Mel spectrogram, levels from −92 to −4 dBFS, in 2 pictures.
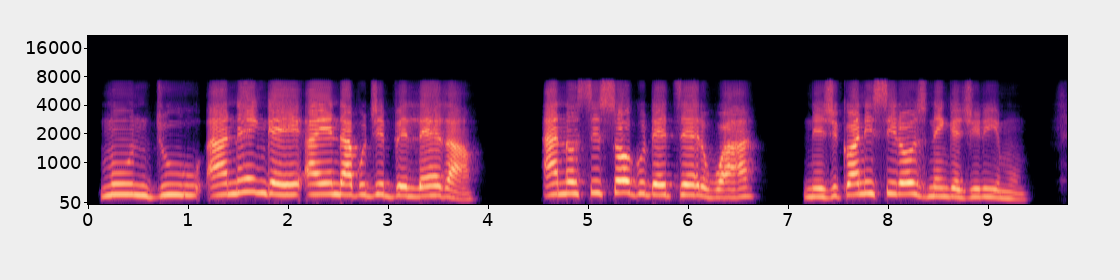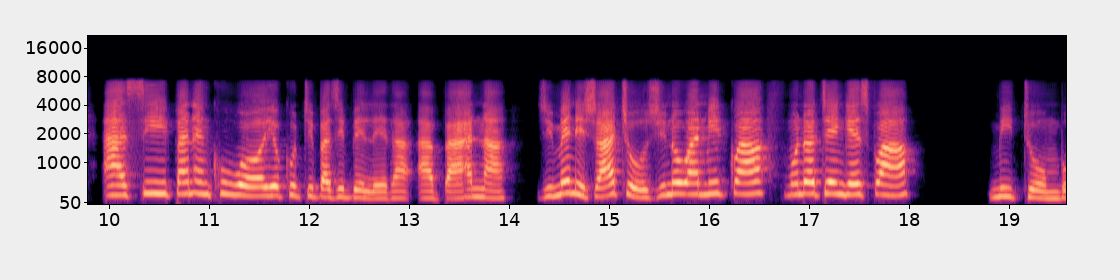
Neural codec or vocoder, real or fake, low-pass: codec, 16 kHz, 0.2 kbps, FocalCodec; fake; 7.2 kHz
